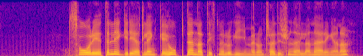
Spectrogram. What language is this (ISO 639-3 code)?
swe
